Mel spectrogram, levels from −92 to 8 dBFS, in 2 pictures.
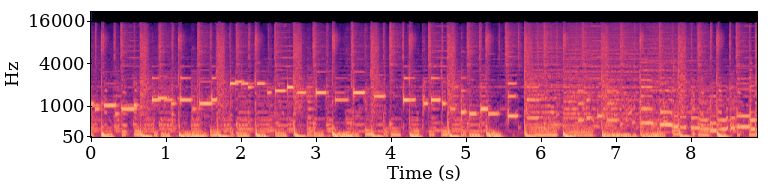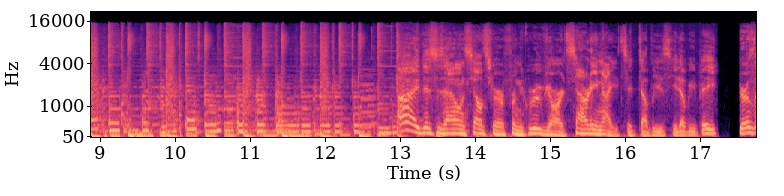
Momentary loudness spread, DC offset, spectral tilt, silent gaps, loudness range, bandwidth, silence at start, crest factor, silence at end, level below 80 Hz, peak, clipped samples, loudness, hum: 5 LU; under 0.1%; -4.5 dB/octave; 17.40-17.51 s; 2 LU; 16 kHz; 0 s; 10 dB; 0 s; -16 dBFS; 0 dBFS; under 0.1%; -11 LUFS; none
